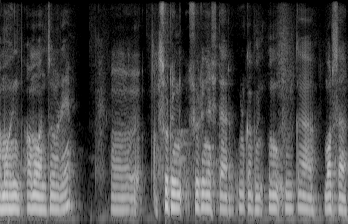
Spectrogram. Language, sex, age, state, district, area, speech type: Odia, male, 30-45, Odisha, Malkangiri, urban, spontaneous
